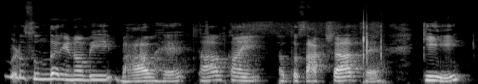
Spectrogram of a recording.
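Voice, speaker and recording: Slow sing-song preacher. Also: male voice, high-pitched, fairly bright tone. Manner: slow, sing-song storytelling with Sanskrit verses and acted voices. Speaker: preacher telling scripture stories. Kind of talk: devotional story sermon. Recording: dull lo-fi recording.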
